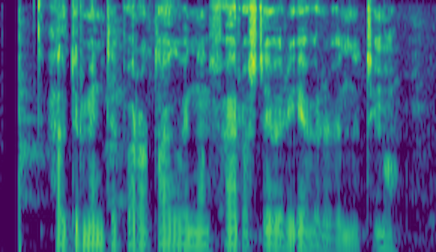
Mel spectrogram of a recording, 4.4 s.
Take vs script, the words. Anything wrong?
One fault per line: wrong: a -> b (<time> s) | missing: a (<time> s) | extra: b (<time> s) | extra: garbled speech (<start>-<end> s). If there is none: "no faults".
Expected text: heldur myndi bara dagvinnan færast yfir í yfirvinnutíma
no faults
